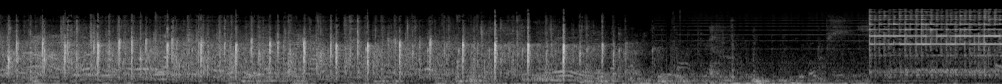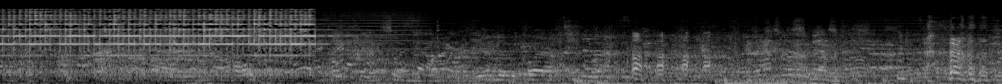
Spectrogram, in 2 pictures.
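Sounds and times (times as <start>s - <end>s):
murmuring chatter and scattered voices: 0.0s - 20.0s
crowd ringing small handbells: 8.6s - 14.8s
laughter: 9.1s - 14.2s, 15.4s - 20.0s.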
